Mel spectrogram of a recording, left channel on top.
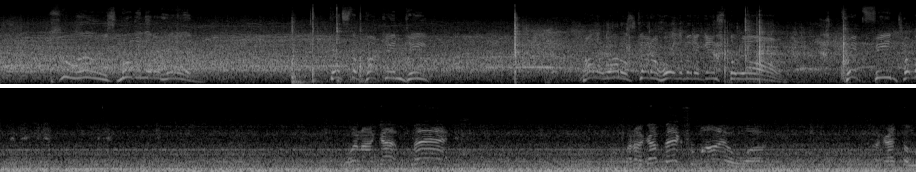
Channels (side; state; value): both; different; correlation 0.00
